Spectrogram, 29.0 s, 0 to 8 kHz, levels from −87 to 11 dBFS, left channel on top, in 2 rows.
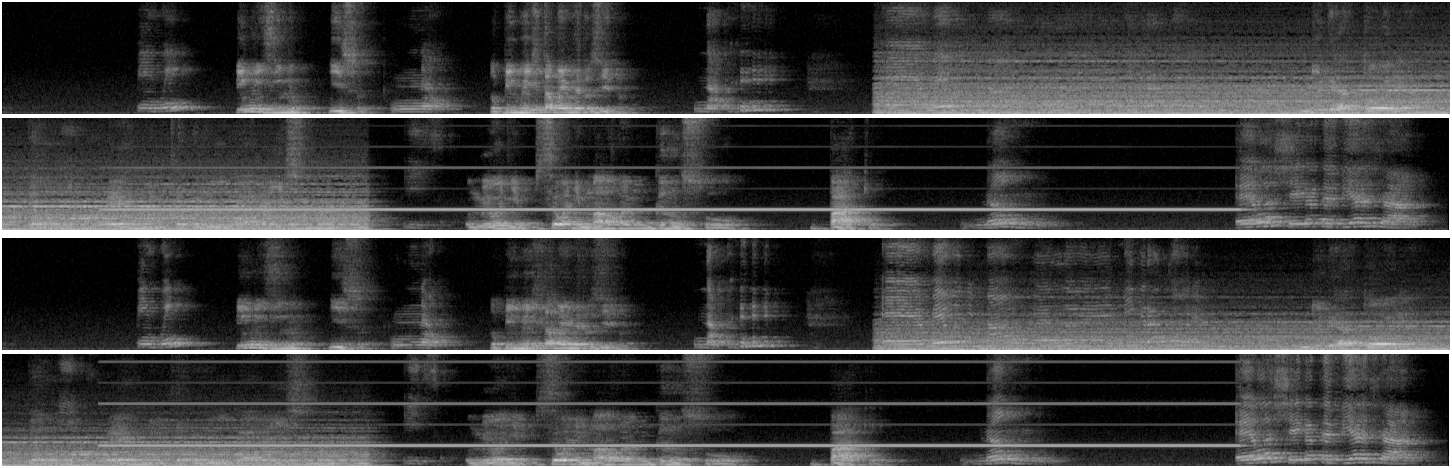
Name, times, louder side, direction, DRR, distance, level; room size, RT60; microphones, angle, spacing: voice 1, 1.4-1.8 3.9-4.4 6.9-7.7 8.1-8.2 8.8-12.1 15.0-15.3 18.5-18.7 24.1-25.1 26.8-28.6, right 2 dB, 25° right, 1 dB, 6.3 m, -30 dB
voice 2, 2.3-3.7 4.9-6.3 12.9-14.4 14.7-15.2 15.5-17.7 19.1-21.9 22.6-23.3, left 1 dB, 40° left, 2 dB, 4.2 m, -21 dB
sound 1, 8.7-18.2, left 2 dB, 80° left, 2.1 m, -22 dB
sound 2, 15.4-26.9, left 1 dB, 90° right, 2.6 m, -26 dB
27.0 x 18.5 x 5.2 m, 0.68 s
head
